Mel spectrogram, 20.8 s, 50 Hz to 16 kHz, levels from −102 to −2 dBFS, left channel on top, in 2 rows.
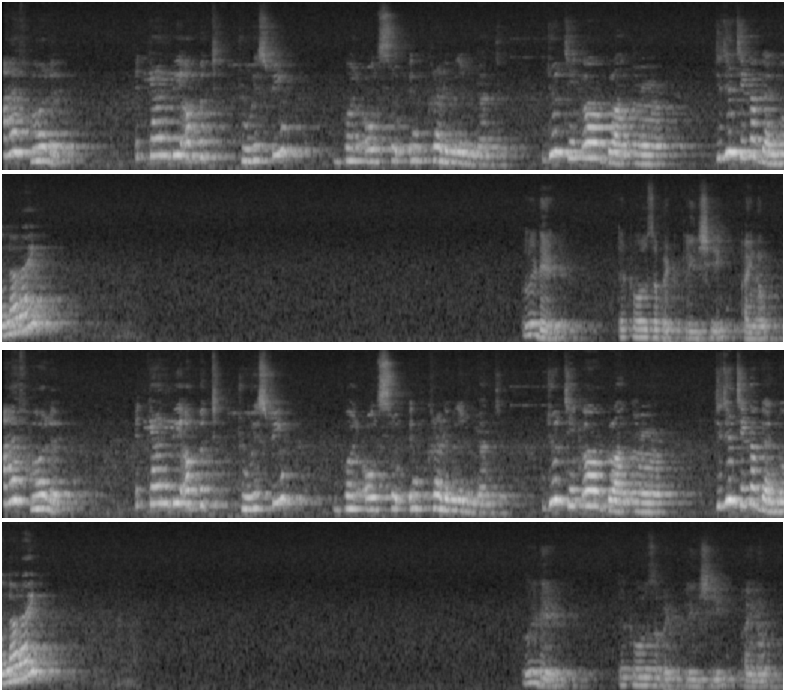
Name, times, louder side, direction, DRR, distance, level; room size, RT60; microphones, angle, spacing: voice 1, 0.0-0.8 1.8-2.9 3.1-3.8 4.4-6.8 7.2-8.8 9.5-11.0, right 2 dB, 20° right, 6 dB, 0.3 m, -29 dB
voice 2, 17.3-17.9 18.6-20.6, left 1 dB, 55° left, 6 dB, 0.6 m, -40 dB
9.9 x 4.2 x 3.1 m, 1.3 s
head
